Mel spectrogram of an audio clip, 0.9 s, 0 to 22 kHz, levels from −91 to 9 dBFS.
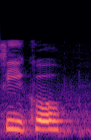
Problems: none marked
